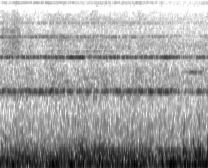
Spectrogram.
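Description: Loaded coal hopper cars rolling past close by: a steady rumble of wheels on rail with a thin, steady high-pitched wheel squeal above it.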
